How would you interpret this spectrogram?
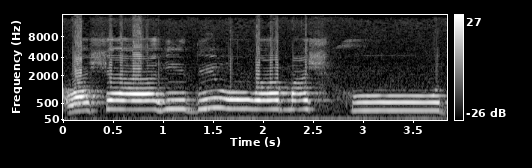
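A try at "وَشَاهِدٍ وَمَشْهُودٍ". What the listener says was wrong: Nah, hati-hati, sudah saya sampaikan tadi. Dengung. hidiwa, sambil masuk ke rongga hidung, hidiwa, wa syahidi wa mashhud.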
